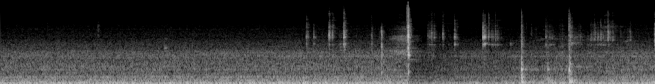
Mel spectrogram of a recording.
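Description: A car on the road, heard from inside as a steady low engine and road rumble, with sharp clicks and thumps over the last few seconds as the cabin noise quiets briefly.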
